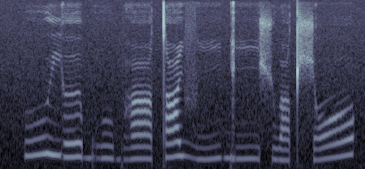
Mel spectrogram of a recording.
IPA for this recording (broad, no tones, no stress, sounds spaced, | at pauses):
uː j əː bʱ u bʱ ɑː tˤ i v iː ɡ iː ʃ uː tˤ ʃ ɔ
